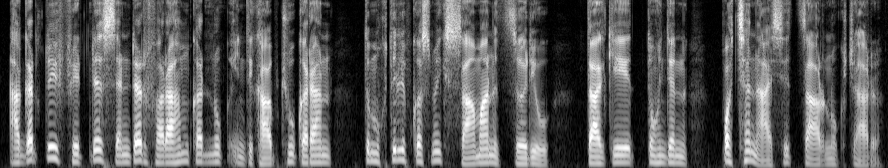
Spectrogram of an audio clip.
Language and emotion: Kashmiri, neutral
